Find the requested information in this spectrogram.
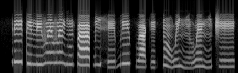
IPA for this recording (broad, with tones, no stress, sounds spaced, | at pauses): ɾ eː˦ t e˧ n e˧ v ɛ̃˦ v ɛ̃˦ ɡ ũ˧ p aː˧ ɓ i˧ h eː˨ b eː˦ kʷ aː˨ k e˨ k͡p ɔ̃˦˨ w e˦ ɲ ĩ˨ l w ɛ̃˦ ŋ ĩ˨˦ t͡ʃ eː˧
